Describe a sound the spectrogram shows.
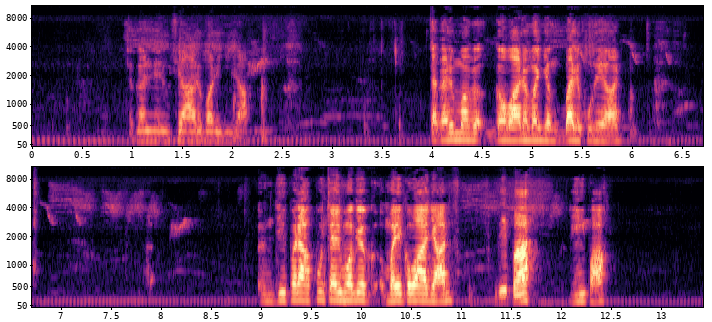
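An older man speaks calmly and close by, in short bursts.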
